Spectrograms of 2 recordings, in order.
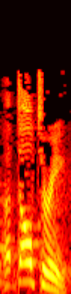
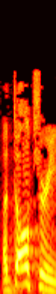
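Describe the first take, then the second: First: Higher, more outraged mock cry; louder incensed yell. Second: A mock angry shout, lightly voiced; hammed-up accusing cry of a jealous man; incensed yell. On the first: Husband repeats his accusation to the village, rising mock yell. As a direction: push the accusation up a notch. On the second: Jealous husband accuses the prince, mock angry yell. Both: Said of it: "yelled the incensed husband".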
